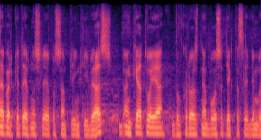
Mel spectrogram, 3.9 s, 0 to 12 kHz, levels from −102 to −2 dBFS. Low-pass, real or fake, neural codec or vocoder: 10.8 kHz; real; none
